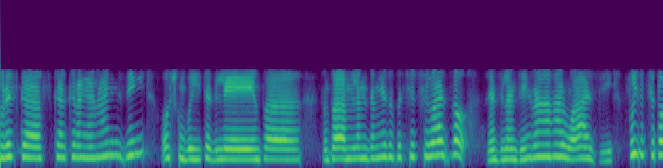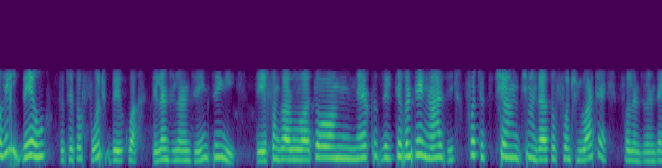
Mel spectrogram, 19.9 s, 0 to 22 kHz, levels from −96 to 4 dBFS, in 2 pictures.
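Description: From start to finish the speech sounds robotic and buzzy, with nothing above about 3.8 kHz. This is heavy Codec 2 vocoder damage, consistent with its 3.2 kbit/s mode: only pitch, voicing, energy and spectral shape survive, and the decoder rebuilds the voice from sine waves.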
